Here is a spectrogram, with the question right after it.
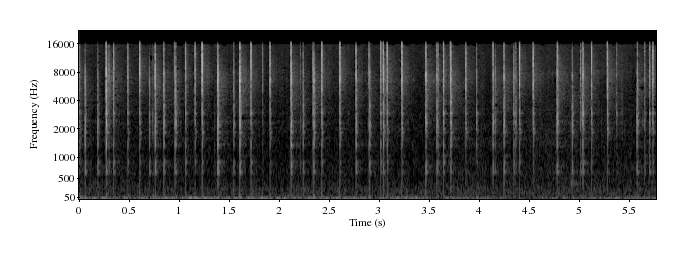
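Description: Long nails tap quickly around the sides of a hollow, double-walled clear plastic tumbler with pink glitter, a lid and a straw. About forty crisp, bright clicks come in a rapid, uneven patter, each dying away almost instantly over a faint low rumble.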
